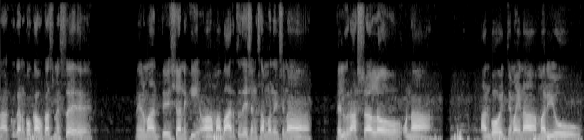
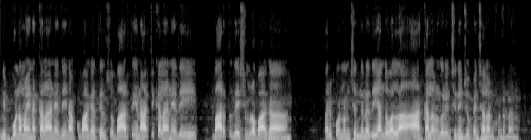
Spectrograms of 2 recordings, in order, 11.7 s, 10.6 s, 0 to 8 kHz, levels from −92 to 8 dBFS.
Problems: constant background noise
